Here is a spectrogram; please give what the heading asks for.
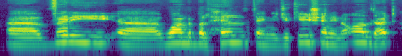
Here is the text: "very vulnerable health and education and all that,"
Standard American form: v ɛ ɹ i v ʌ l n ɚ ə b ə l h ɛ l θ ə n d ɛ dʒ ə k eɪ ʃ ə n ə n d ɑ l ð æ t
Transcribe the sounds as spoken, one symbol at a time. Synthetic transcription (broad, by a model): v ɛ ɹ i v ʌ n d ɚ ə b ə l h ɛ l t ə n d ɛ dʒ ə k eɪ ʃ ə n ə n ɑ l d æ t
